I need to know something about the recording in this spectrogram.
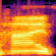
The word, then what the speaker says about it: Heyeve: The Hive would be a part of that.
